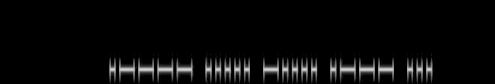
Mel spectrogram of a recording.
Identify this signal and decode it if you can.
Morse code, heard as a keyed tone, about 25 wpm, 700 Hz. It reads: 156JS
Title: Five Challenging Letter-Number Combinations 25wpm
